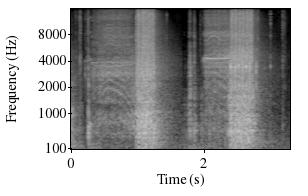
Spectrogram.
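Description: A ratchet tightens bolts on a 1998–2005 Lexus GS300 while an AC condenser is being replaced, giving two loud bursts of rapid close clicking separated by brief pauses.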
